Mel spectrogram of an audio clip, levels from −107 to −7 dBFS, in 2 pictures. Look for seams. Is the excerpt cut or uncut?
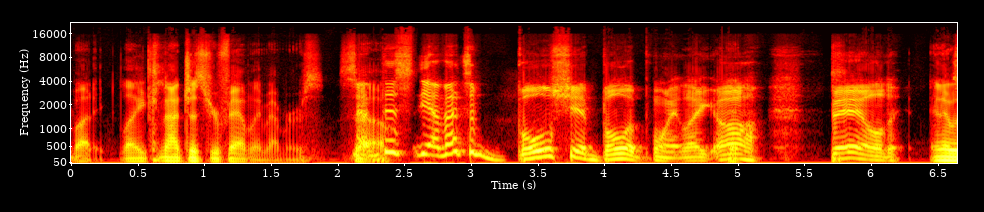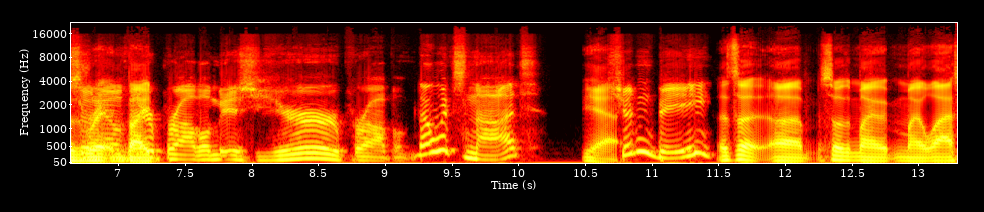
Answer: cut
